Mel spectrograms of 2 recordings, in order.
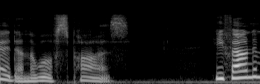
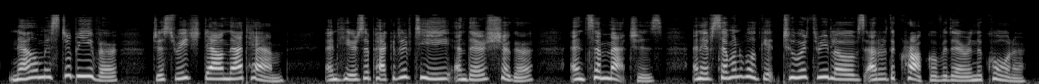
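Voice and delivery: higher, busy housewife voice; bustling Missus Beaver; 6 semitones higher, 4 dB louder than usual. Acted. Missus Beaver orders her husband to pack, high bustling voice. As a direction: list the chores in a high, brisk bustle.

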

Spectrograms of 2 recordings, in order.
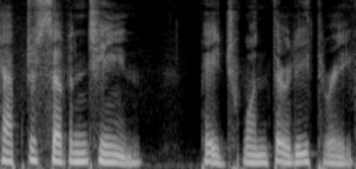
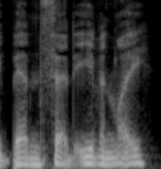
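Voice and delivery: usual speaking voice

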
